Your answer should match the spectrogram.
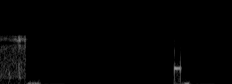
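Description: Two short electronic telephone keypad tones, made when the wrong button was pressed and cut off a phone call: a brief burst at the start and another after a pause of silence, fairly clear against a quiet, humming line.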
